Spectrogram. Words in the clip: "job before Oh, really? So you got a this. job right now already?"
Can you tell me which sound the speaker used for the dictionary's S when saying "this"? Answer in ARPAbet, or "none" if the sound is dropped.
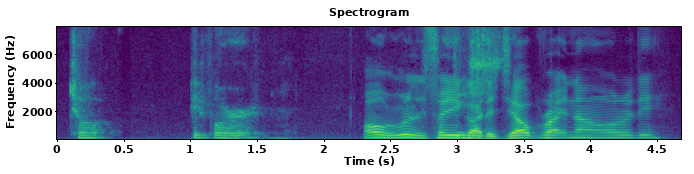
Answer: none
